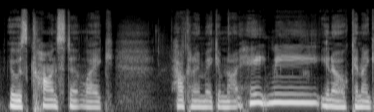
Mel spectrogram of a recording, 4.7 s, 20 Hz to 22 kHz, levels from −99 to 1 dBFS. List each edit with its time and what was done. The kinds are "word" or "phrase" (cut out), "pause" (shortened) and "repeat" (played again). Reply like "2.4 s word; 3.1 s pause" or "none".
none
